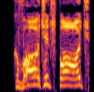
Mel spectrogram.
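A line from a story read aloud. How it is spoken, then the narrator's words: Thunderous echoing roar. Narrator (Russian): зарычал тролль так громко, что голос его, усиленный эхом, разнесся на километры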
